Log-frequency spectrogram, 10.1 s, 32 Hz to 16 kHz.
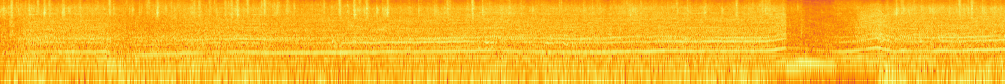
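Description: Lucas Oil Pro 2 off-road trucks race at Crandon in the iRacing sim, engines droning loud and continuous with steady pitch, a brief dip and rise in revs near the end, and gritty surface noise underneath.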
